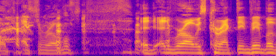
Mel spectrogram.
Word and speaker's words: Paso Robles: Yeah, I come from a town where Paso Robles is how you say it, but I would not say that's correct in the grand scheme of things, but the city is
